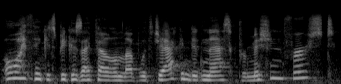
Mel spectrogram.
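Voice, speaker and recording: A woman's voice: medium pitch, lively intonation, brisk, natural voice. An actress playing a young woman storming out on her father, sarcastic and agitated. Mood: bitter. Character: young woman, defiant daughter walking out. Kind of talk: 1970s TV soap acting. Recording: noisy old TV broadcast.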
